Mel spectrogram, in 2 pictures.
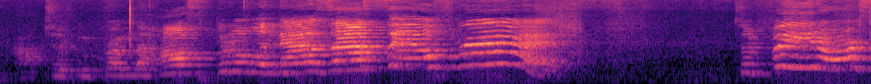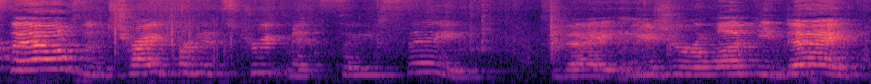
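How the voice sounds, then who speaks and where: A gruff, bargaining street vendor man, all folksy dialect and hard sell, her voice sitting high and bright. It sounds like a live stage play caught from far back in an echoey hall, with noise underneath. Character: scrappy adult male street food vendor, streetwise. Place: theater stage. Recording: echoey, distant, noisy stage recording.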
